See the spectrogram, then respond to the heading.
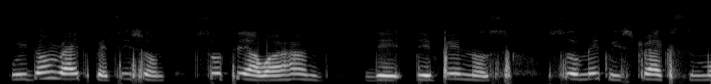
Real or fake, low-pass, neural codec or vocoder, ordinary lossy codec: real; 10.8 kHz; none; Opus, 24 kbps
